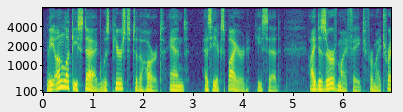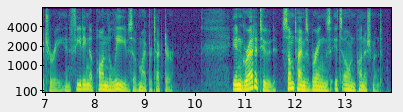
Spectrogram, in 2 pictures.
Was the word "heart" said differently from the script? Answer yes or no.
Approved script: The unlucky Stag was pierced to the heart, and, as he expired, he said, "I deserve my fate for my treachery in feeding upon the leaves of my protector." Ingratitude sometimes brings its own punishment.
no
